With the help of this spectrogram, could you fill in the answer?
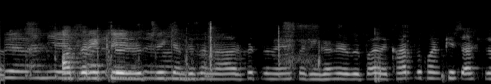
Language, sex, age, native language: Icelandic, male, 18-19, Icelandic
